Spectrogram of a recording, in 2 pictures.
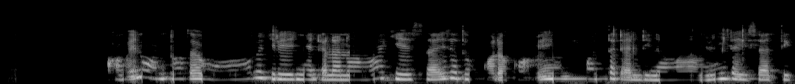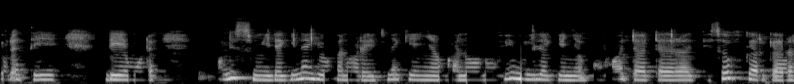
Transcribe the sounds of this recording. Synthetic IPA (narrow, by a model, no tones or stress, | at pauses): kʰɔɓḛːnwɐnt̪o̞ːt̪ɐbʊfʊɾɐd͡ʒɪɾe̞ːɲːɐᶑɐlɐnɐmːaːke̞ːsːaːɪsɐt̪ɔkːoᶑɐ̰kɔbeːnwɐnt̪ɐᶑɐ̰lːɪnɐmiːlɐɪsaːt̪ːɪɡɔᶑɐt̪eːd̪e̞ːmʊᶑɐkːʊnɪsmiːd̪ɐɡɪnɐjo̞ːkaːnwɐɾeːt̪ːɪnɐke̞ːɲːaːfkanoːluːfɪmiːlɐke̞ːɲːɐbʊfuɐd̪ːɐɐd̪ːaːɪɾaːt̪ːɪsuːfɡɐɾɡaːɾɐ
